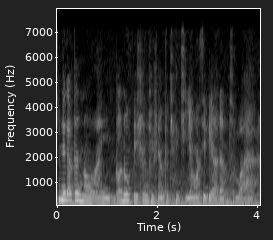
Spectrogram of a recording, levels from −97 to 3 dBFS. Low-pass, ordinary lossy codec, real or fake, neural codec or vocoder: 7.2 kHz; none; fake; codec, 16 kHz, 2 kbps, FreqCodec, larger model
